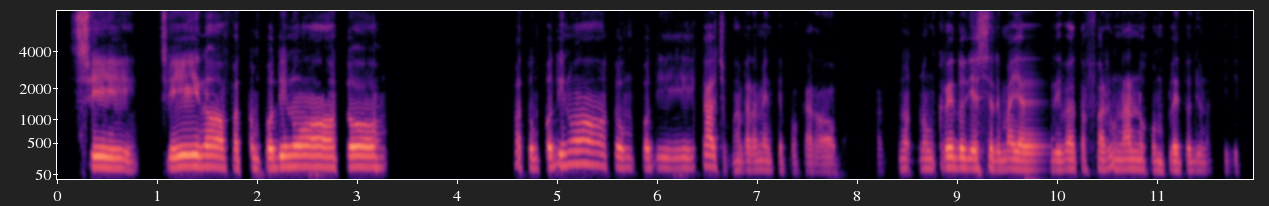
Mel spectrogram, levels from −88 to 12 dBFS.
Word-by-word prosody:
Sì, 135 Hz, -6 st, +2 dB, 0.2 s
sì, 155 Hz, +3 st, +5 dB
no, 150 Hz, -1 st, +3 dB
ho 140 Hz, -, +2 dB
fatto 130 Hz, +1 st, -6 dB
un 130 Hz, -, -6 dB
po' 135 Hz, -, +4 dB
di 145 Hz, +2 st, +3 dB
nuoto. 150 Hz, -1 st, +4 dB, 1.3 s
Ho -, -, -11 dB
fatto -, -, -6 dB
un 135 Hz, -, -4 dB
po' -, -, +1 dB
di 160 Hz, -, 0 dB
nuoto, 175 Hz, -4 st, -2 dB
un 135 Hz, 0 st, -7 dB
po' 135 Hz, -, -4 dB
di 135 Hz, -1 st, -10 dB
calcio, 150 Hz, -2 st, -3 dB
ma 110 Hz, -, -13 dB
veramente 110 Hz, 0 st, -10 dB
poca 100 Hz, +1 st, -18 dB
roba. 95 Hz, -1 st, -12 dB, 0.6 s
No 130 Hz, 0 st, -11 dB
non 125 Hz, 0 st, -9 dB
credo 140 Hz, +1 st, +2 dB
di 130 Hz, -, -5 dB
essere 125 Hz, -1 st, -2 dB
mai 120 Hz, +1 st, -2 dB
arrivato 115 Hz, +1 st, -3 dB
a -, -, -13 dB
fare 120 Hz, -2 st, -8 dB
1 120 Hz, -, -7 dB
anno 120 Hz, -1 st, -4 dB
completo 110 Hz, +1 st, -6 dB
di 105 Hz, -, -15 dB
un'attivi 105 Hz, +1 st, -21 dB
130 Hz, 185 wpm, -22 LUFS, 115-145 Hz, 1.3 s, sì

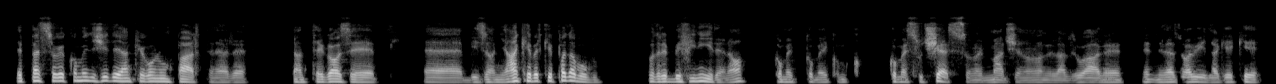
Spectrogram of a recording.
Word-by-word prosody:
e 145 Hz, -, +2 dB
penso 165 Hz, -1 st, +3 dB
che 165 Hz, -, +6 dB
come 175 Hz, +1 st, +1 dB
dici 165 Hz, +2 st, +2 dB
te 160 Hz, -2 st, +6 dB
anche 145 Hz, 0 st, +2 dB
con 140 Hz, 0 st, +3 dB
un 135 Hz, -3 st, +1 dB
partner 105 Hz, -4 st, -1 dB, 0.4 s
tante 110 Hz, +2 st, -2 dB
cose, 115 Hz, -4 st, +2 dB, 0.4 s
ehm, 105 Hz, -2 st, -3 dB
bisogna 110 Hz, +2 st, -2 dB
anche 160 Hz, +1 st, +6 dB
perché 155 Hz, +1 st, +4 dB
poi 180 Hz, -, +5 dB
dopo 130 Hz, -10 st, +4 dB
p 105 Hz, 0 st, -12 dB, 0.4 s
potrebbe 135 Hz, -1 st, +2 dB
finire, 135 Hz, -5 st, 0 dB
no, 140 Hz, +7 st, -2 dB, 0.2 s
come 115 Hz, -3 st, -5 dB
come 110 Hz, -2 st, -7 dB
co 115 Hz, -1 st, -13 dB
co -, -, -15 dB, 0.2 s
come -, -, -3 dB
è -, -, -4 dB
successo, -, -, +1 dB
no, 105 Hz, -, -9 dB
immagino, 100 Hz, 0 st, -6 dB
no, 105 Hz, -, -8 dB
nella 100 Hz, -1 st, -7 dB
tua 100 Hz, +2 st, -2 dB
ne 105 Hz, 0 st, -5 dB
ne 115 Hz, -2 st, -7 dB
nella 110 Hz, +1 st, -2 dB
tua 115 Hz, +1 st, -2 dB
villa 110 Hz, -3 st, -2 dB
che 110 Hz, +2 st, -4 dB
che 110 Hz, -4 st, -2 dB
115 Hz, 195 wpm, -22 LUFS, 105-135 Hz, 0.4 s, che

